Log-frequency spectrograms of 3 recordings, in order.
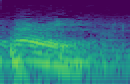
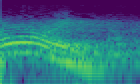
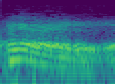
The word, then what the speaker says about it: Peary: This was the voice of Admiral Peary, who, It's Admiral Perry. – No, Peary. – That's so. And who is the guy in Lake Erie? – That's Peary. – You're right. It's Peary. It's spelled P-E-A-R-Y, right? – Just a minute.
